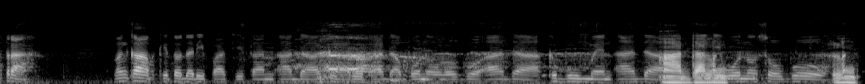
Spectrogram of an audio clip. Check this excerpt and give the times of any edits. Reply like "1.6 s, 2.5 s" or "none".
none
